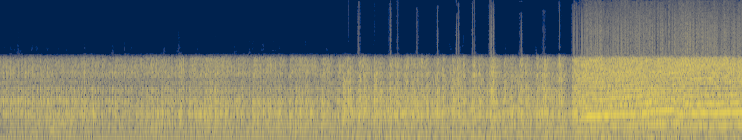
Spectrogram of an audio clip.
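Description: Drag-racing motorcycle engine running on the starting line, then launching at full throttle with a sudden jump in loudness about six seconds in; its pitch climbs, drops once at a gear change, and climbs again.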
